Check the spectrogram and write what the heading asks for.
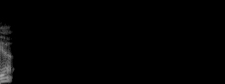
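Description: A man's word trailing off at the start, then near silence broken only by faint computer keyboard clicks near the end as a folder name is typed.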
